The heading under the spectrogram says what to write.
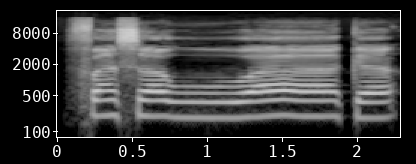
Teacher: واو کو کھینچ کر پڑھیں گے ایک الف کے برابر، واو کے اوپر کھڑی زبر ہے۔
